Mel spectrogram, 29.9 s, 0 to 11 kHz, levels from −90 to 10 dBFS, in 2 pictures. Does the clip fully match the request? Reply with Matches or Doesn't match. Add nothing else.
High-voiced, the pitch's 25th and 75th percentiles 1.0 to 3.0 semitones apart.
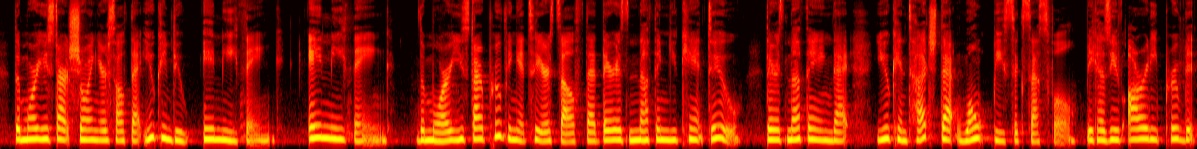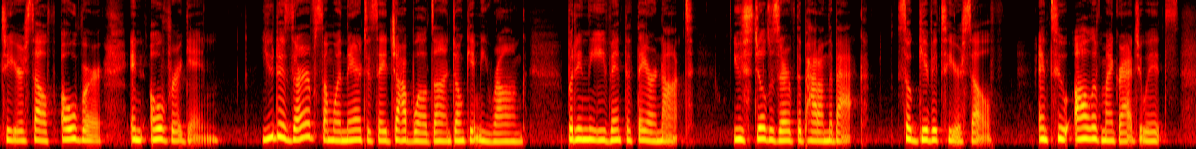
Matches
